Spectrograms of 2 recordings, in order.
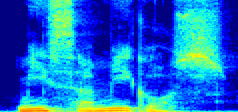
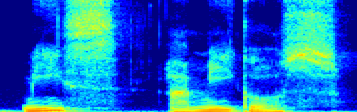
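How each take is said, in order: First: Said in the usual way. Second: "mis amigos" with a clear gap after mis; "mis ... amigos", measured, each word on its own. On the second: Shown as a demonstration. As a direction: separate mis from amigos for a learner. Teacher models phrase word by word.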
